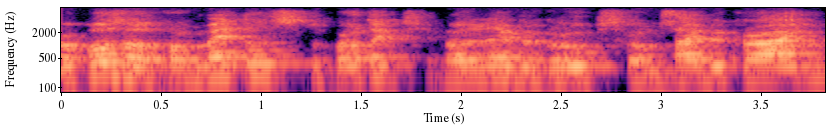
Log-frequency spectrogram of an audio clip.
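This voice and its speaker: In a Polish accent, a man speaks at a high pitch. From Poland. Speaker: academic conference organizer. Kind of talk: formal opening speech. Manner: formal; halting.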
